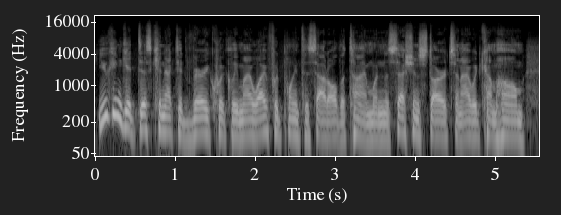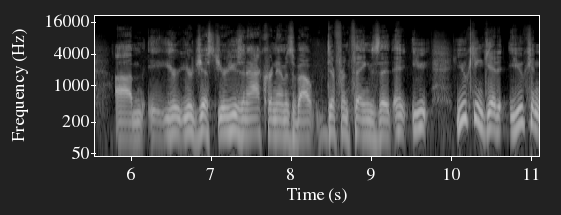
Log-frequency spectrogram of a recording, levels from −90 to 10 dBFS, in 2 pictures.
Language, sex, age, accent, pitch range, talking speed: English, male, 50-69, American, 115-155 Hz, 220 wpm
